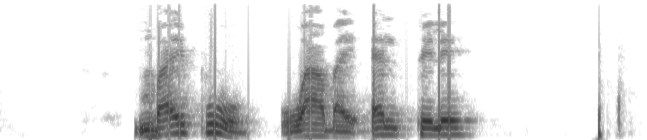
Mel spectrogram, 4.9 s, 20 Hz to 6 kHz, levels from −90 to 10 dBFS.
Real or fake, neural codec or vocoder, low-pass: real; none; 5.4 kHz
